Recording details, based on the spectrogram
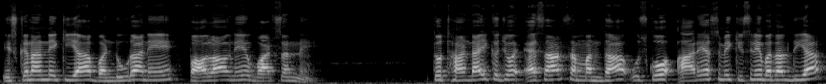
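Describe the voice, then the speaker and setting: A man with a throat hoarse from a cold, teaching an online exam lesson by reading quiz questions and options, then repeating the answers to viewers in a familiar way. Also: high voice, steady tone, measured pace, a bit bright.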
